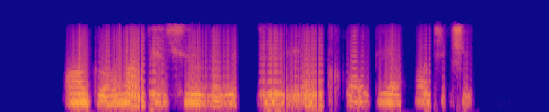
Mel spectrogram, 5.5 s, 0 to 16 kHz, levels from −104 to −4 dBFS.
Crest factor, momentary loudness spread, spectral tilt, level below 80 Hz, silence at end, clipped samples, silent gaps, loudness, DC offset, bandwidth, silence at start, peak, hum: 18 dB; 9 LU; -5 dB/octave; -56 dBFS; 0.8 s; under 0.1%; 2.39-2.56 s; -33 LUFS; under 0.1%; 7.8 kHz; 0.65 s; -16 dBFS; none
